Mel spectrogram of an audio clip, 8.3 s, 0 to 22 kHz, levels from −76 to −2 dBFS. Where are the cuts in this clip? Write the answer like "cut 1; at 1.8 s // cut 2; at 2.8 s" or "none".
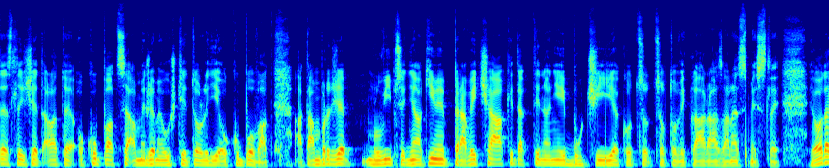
cut 1; at 1.5 s

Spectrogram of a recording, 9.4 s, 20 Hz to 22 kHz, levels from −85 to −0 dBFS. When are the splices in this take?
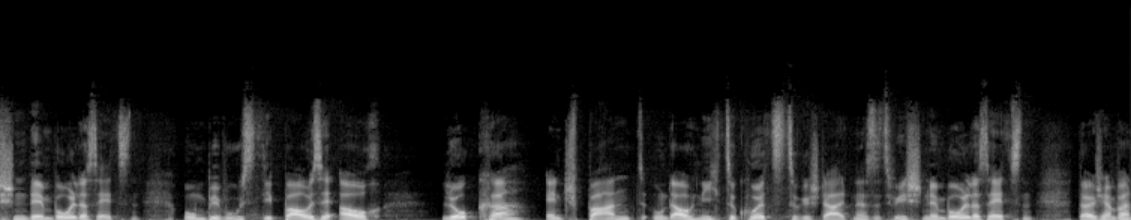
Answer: none

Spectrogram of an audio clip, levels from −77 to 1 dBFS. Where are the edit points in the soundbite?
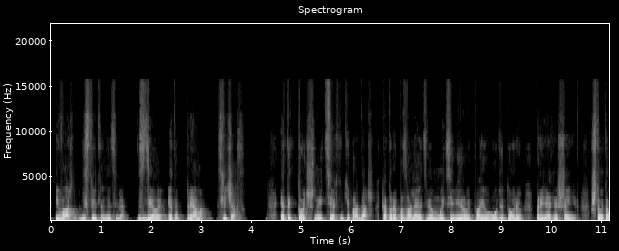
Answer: cut 1; at 6.6 s

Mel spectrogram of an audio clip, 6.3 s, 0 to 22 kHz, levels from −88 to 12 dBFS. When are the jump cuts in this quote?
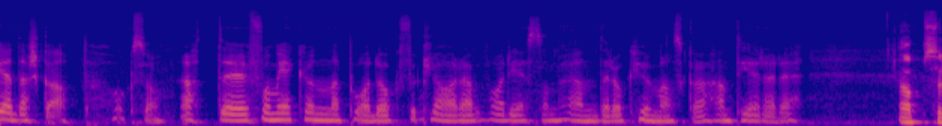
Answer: cut 1; at 1.1 s // cut 2; at 3.2 s

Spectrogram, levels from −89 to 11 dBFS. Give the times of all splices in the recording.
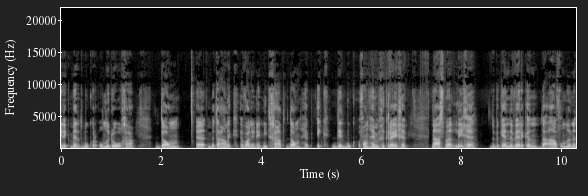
cut 1; at 7.4 s

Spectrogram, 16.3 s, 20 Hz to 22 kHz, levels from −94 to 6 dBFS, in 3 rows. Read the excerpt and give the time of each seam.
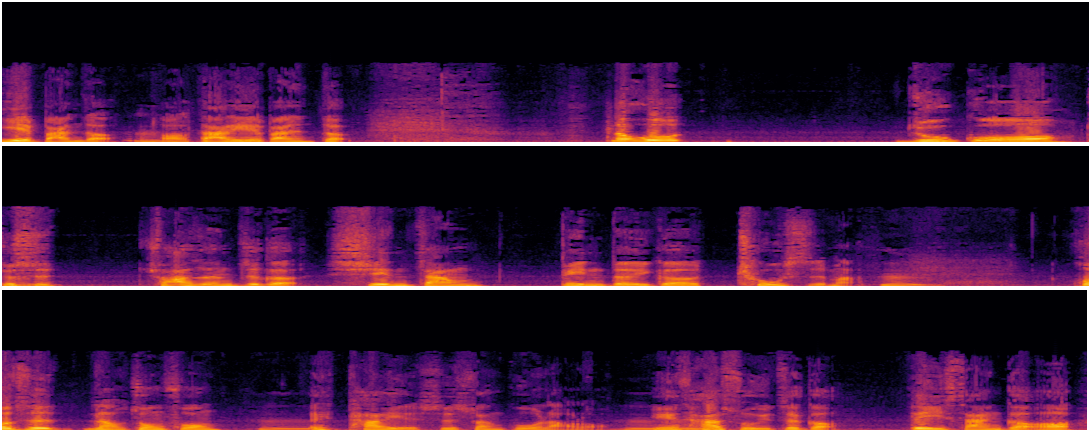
none

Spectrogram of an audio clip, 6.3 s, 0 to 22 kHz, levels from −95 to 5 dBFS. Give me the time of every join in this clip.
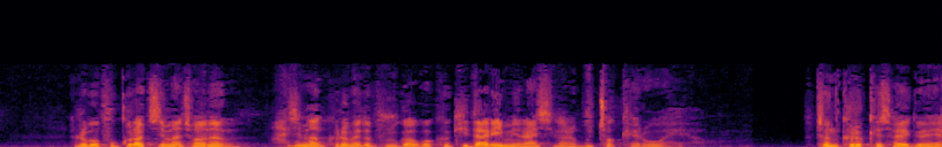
cut 1; at 5.4 s

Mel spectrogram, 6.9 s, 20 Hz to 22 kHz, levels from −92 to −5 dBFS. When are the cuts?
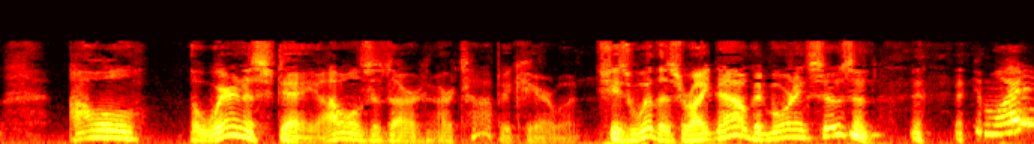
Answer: cut 1; at 4.0 s

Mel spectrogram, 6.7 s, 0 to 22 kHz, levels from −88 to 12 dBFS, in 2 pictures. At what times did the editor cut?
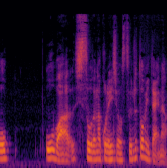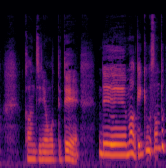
none

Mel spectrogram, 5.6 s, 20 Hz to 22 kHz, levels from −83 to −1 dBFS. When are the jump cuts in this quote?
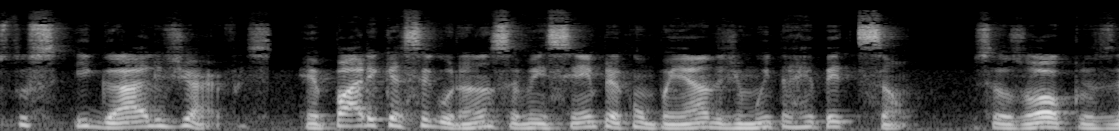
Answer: cut 1; at 1.4 s

